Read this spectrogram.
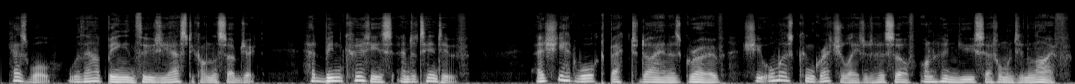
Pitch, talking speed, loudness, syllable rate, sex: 120 Hz, 165 wpm, -18 LUFS, 5.5 syllables/s, male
